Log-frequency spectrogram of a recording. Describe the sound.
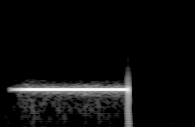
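A telephone line tone heard while a call is dialed: one steady, low, pure beep lasting just under a second, ending with a click and then silence.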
